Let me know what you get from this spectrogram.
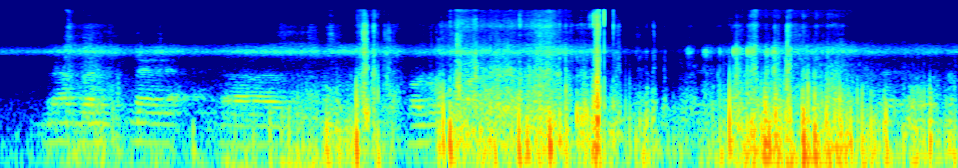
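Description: A French Bulldog snores in its sleep, a low, throaty rasp with nasal snorts and wheezy, grunting breaths. The rhythm is uneven, with some louder snuffling bursts between quieter stretches.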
